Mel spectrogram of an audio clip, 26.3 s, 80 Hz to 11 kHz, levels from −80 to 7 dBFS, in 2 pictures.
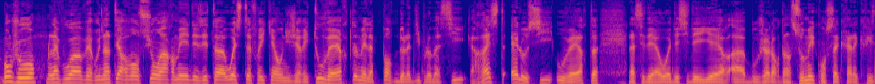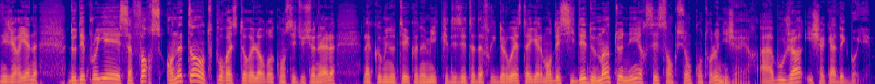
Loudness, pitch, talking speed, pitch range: -23 LUFS, 115 Hz, 160 wpm, 95-135 Hz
